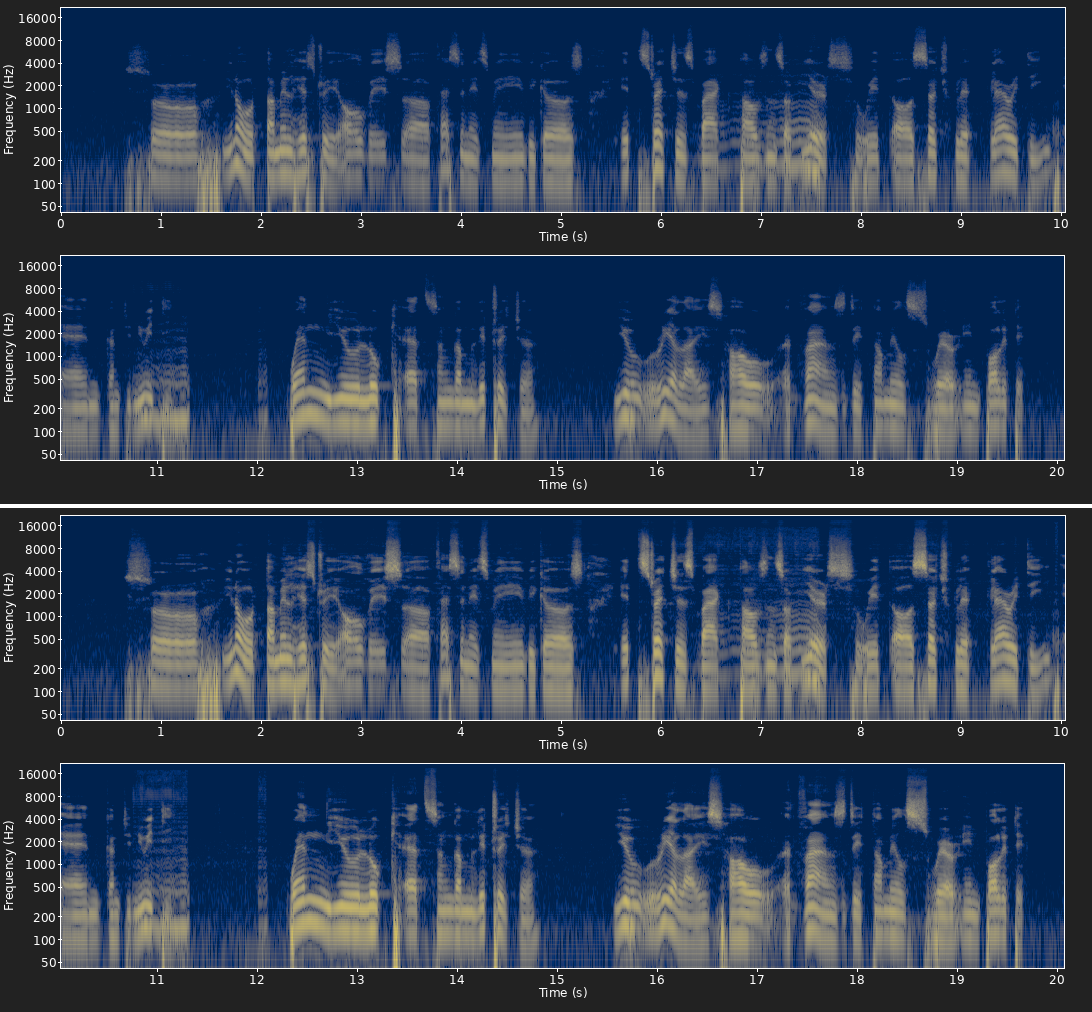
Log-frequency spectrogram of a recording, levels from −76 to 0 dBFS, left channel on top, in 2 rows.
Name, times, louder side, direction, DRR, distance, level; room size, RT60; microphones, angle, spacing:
voice 1, 0.6-11.2 12.3-14.8 15.6-19.7, right 5 dB, 85° right, 0.7 m, -27 dB
sound 1, 6.2-7.6 8.3-8.9 9.1-10.1 10.7-11.3 11.9-12.1 13.3-14.2, right 1 dB, 45° right, 3.2 m, -37 dB
open air
head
